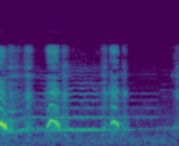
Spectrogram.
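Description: A young woman whimpering through tears: three short, breathy sobbing cries about three-quarters of a second apart, each rising and falling in pitch, the first the loudest.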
